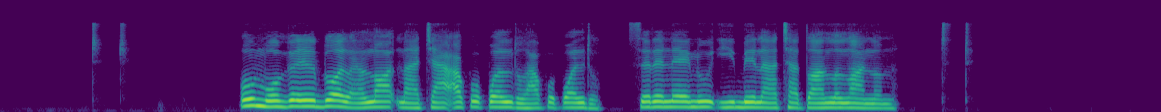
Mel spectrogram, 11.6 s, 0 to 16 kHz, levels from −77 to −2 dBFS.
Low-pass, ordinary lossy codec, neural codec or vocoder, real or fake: 7.2 kHz; none; codec, 16 kHz, 0.5 kbps, FunCodec, trained on LibriTTS, 25 frames a second; fake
